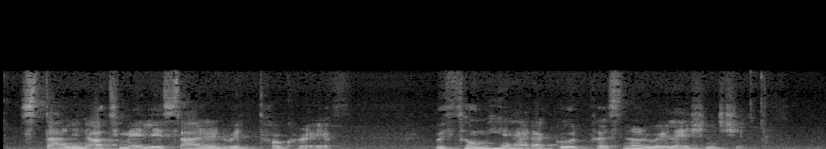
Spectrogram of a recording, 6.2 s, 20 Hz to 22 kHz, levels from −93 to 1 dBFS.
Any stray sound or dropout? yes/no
no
